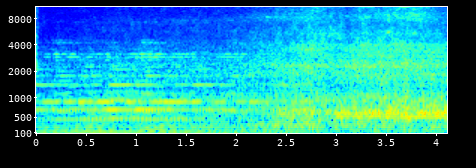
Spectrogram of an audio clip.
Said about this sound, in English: Another way to scale the alpine countryside is on the Zugspitze Railway. It takes half a million tourists up the mountain every year.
